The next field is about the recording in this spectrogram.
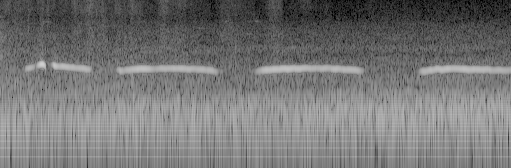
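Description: A whistled imitation of a curlew's gentle, mournful moaning call: four long, smooth tones, each held for about a second with short gaps between, steady and moderately loud over a low background rumble.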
